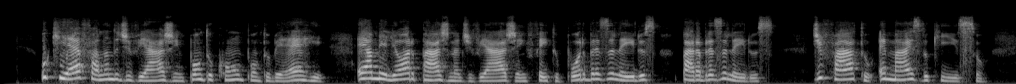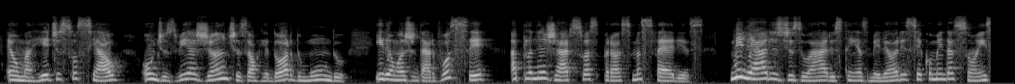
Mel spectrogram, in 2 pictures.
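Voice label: Portuguese Brazil, female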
